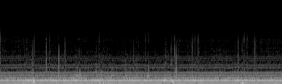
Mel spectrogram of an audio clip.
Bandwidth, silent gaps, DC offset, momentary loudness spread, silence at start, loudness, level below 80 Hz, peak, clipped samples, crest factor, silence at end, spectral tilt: 4.1 kHz; none; under 0.1%; 1 LU; 0 s; -26 LUFS; -32 dBFS; -14 dBFS; under 0.1%; 10 dB; 0 s; -11.5 dB/octave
